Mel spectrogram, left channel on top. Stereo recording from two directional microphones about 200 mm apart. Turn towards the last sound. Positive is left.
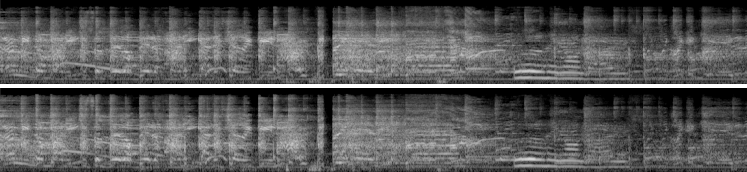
turn(degrees=-10)  # may be behind; listen again after turning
